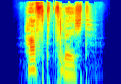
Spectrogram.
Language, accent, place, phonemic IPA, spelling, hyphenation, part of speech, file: German, Germany, Berlin, /ˈhaftˌpflɪçt/, Haftpflicht, Haft‧pflicht, noun, De-Haftpflicht.ogg
- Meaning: liability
